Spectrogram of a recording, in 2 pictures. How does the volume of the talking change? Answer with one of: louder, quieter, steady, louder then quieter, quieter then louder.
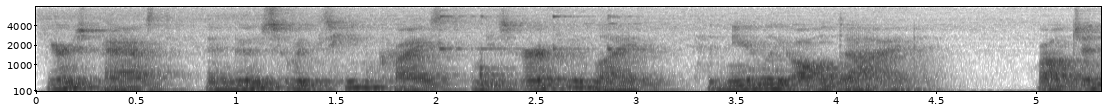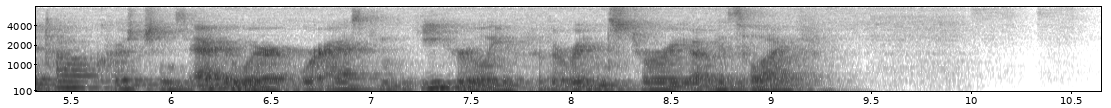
steady.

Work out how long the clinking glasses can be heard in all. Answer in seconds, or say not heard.
2 s.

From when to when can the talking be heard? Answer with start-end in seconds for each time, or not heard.
0.1-9.3.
